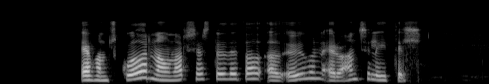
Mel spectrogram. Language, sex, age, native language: Icelandic, female, 30-39, Icelandic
